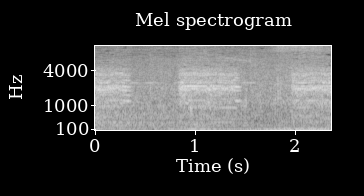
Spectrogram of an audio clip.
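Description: A sports car's engine running as the car rolls slowly into a parking spot, under soundtrack music.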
